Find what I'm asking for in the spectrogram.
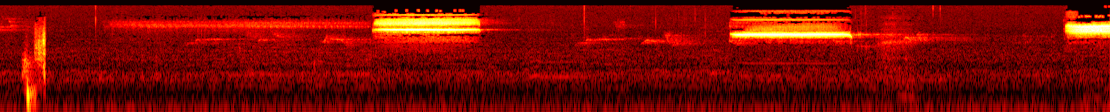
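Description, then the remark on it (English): A robin-sized thrush with an orange and black pattern gives three loud, sustained whistle-like calls, each about a second long and evenly spaced a few seconds apart, against a quiet background; the last call is cut off. “Any former jocks will recognize the gym class whistle that is their call.”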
